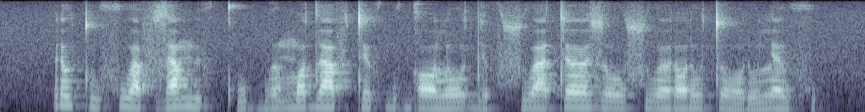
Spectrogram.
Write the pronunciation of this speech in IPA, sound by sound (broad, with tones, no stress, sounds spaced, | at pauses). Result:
ɾ œ˦ tʷ ə˨ xʷ aː˦˨ f z a˦ m y˧ f kʷʼ œ˦˨ b əː˧ m ɔ˦ d aː˦ f t ø˦ f ɡʷ i˦ ɡ ɔː˧ l oː˦ d ø˧ f sʷ aː˦ t œː˦ z oː˧ sʷ œː˧ ɾ ɔ˧ ɾ u˦ t oː˧ ɾ u˧ l ɛ˧ xʷ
